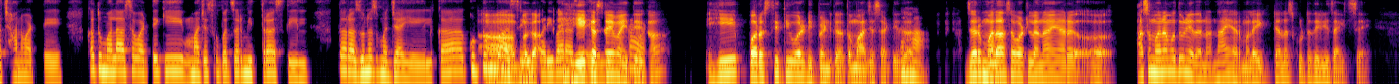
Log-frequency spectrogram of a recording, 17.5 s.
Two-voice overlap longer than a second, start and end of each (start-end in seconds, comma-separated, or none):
6.1-8.2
